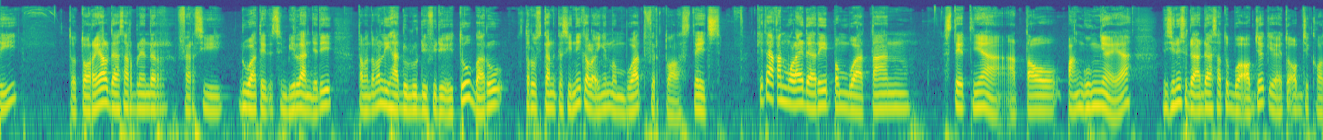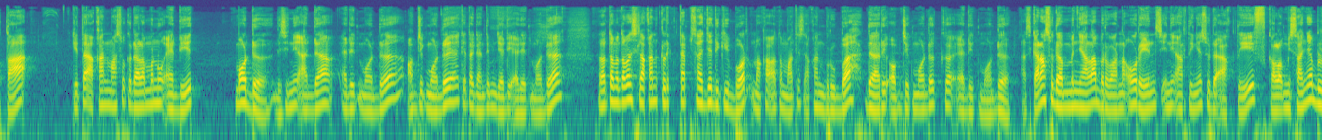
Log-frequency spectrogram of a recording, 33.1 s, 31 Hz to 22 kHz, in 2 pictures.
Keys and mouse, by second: 0.0 middle click, 3.9 middle click, 8.0 shift+middle click, 8.8 middle click, 11.4 middle click, 12.7-13.0 middle drag, 14.1 click, 16.3 middle click, 22.0-23.6 drag, 29.0 middle click.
